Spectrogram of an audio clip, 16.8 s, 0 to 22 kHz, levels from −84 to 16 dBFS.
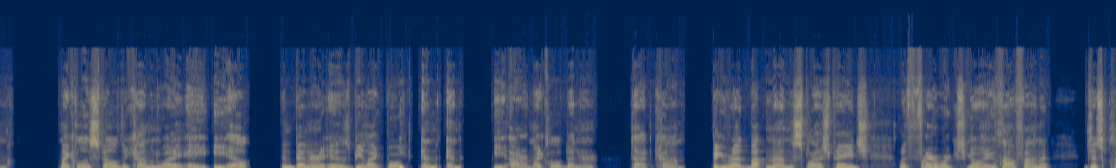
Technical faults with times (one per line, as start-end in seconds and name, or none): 5.99 skip ahead
6.03-8.55 jitter buffer speed-up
